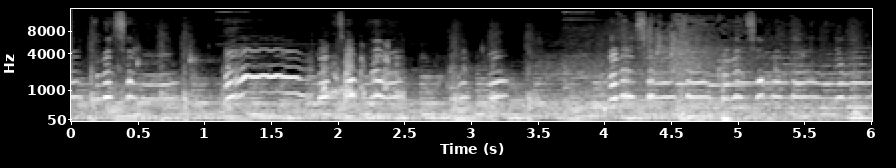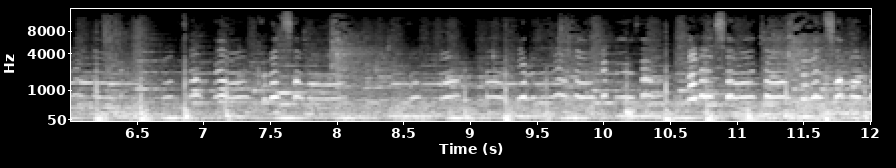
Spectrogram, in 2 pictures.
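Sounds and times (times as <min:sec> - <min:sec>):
background music: 0:00.0 - 0:12.0
cartoon girl whimpering: 0:00.5 - 0:03.4.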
